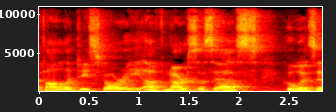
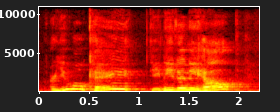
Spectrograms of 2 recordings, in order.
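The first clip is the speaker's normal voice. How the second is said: much higher, concerned friend's voice; caring friend; 11 semitones higher, faster than usual. Retold or imitated. Friend checking on a crash victim, concerned and high. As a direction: ask it like a worried friend would. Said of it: "Wouldn't a normal person say".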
